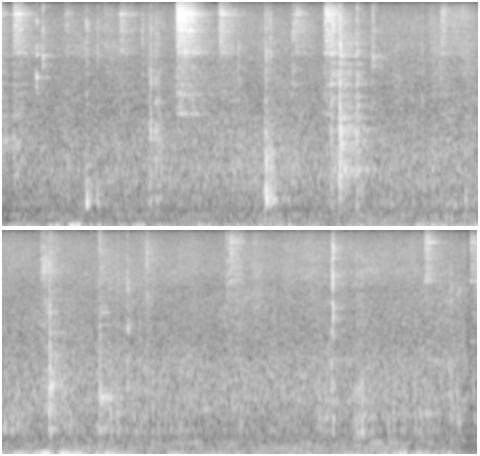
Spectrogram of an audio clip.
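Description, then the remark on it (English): Six eggs being lowered gently one by one into a pot of boiling water, with several sharp clinks of spoon and shell against metal over a steady bubbling hiss. “Um, and I'm gonna drop these eggs into the water.”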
